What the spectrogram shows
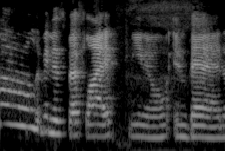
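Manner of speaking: normal talking voice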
